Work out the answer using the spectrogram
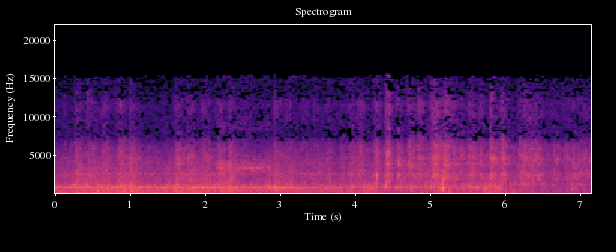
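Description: Express passenger coach running at speed on steel rails, heard from its open door: a steady wheel-and-rail rumble with clickety-clack over the rail joints. A few sharper clacks come in the second half, and the noise eases a little near the end.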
